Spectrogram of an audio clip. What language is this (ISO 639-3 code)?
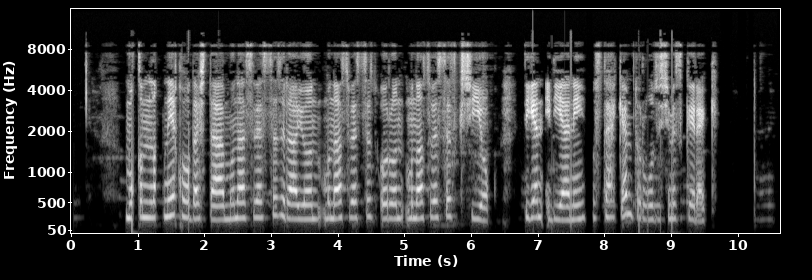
uig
